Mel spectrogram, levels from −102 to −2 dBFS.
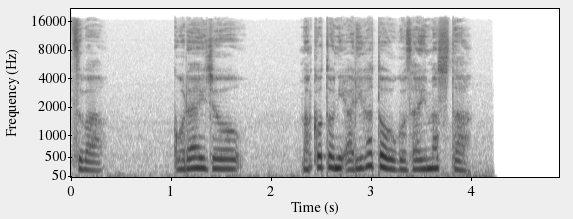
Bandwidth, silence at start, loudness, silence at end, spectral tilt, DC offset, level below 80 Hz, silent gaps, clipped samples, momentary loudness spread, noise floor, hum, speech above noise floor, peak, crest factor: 18 kHz; 0 s; -29 LUFS; 0.7 s; -4 dB/octave; under 0.1%; -54 dBFS; none; under 0.1%; 13 LU; -57 dBFS; none; 29 dB; -12 dBFS; 18 dB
